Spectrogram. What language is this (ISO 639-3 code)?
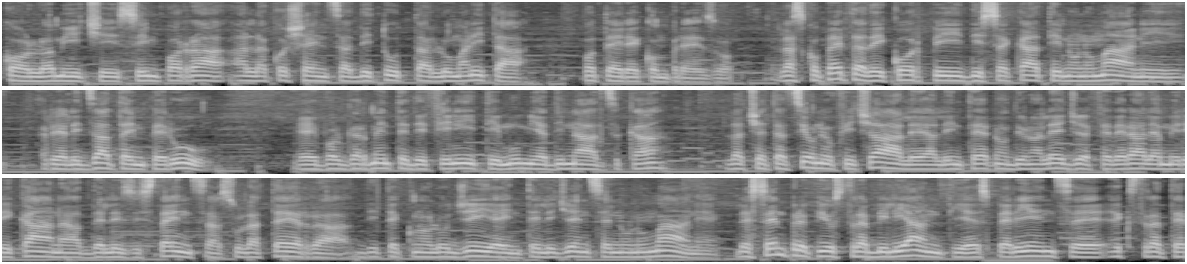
ita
